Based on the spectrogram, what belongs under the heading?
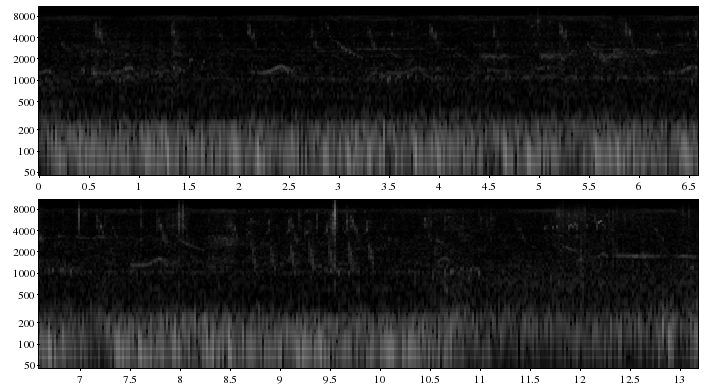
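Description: Small birds chirping, with many short rising and falling notes, over a faint steady high-pitched hum and a low rumble that eases off about eleven seconds in.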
